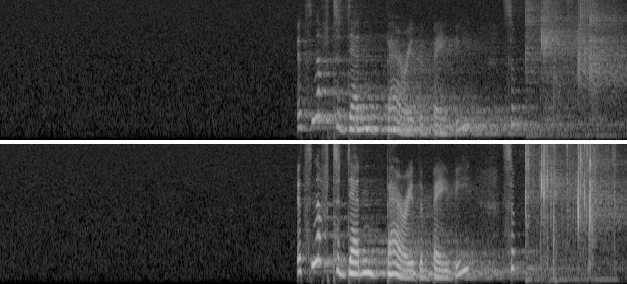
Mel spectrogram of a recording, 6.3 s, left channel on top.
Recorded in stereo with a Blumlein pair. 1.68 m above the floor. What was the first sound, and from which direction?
A woman speaking, 30° right.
